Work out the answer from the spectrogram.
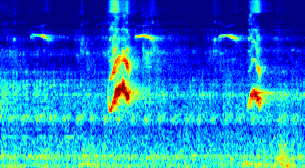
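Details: Cockatiel calling twice, about two seconds apart: each call is a loud, slurred, rising-then-falling screech over faint high whistles and steady background hiss.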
